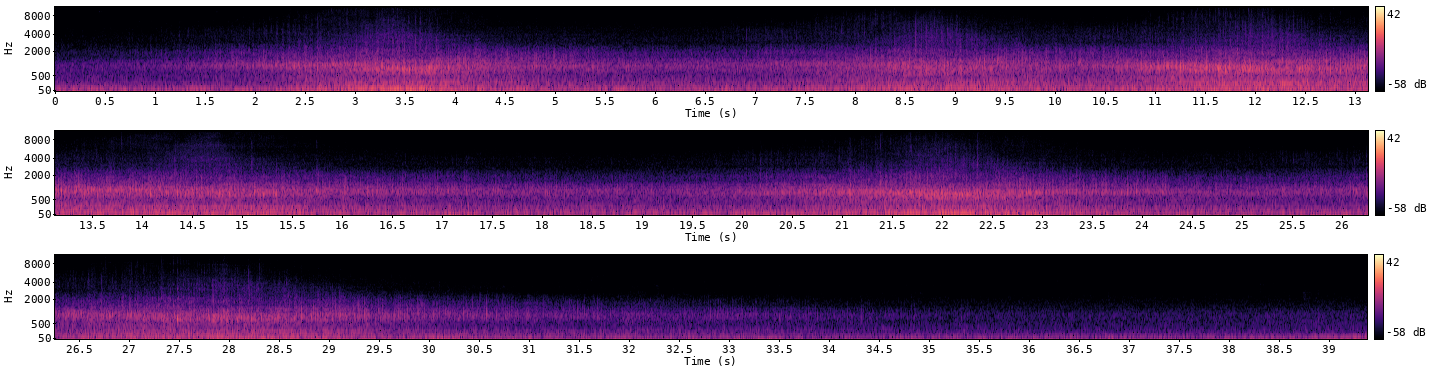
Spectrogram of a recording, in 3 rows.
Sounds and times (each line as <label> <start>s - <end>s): vehicles driving over the cobblestones 0.0s - 39.3s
